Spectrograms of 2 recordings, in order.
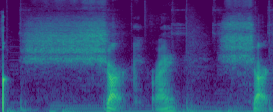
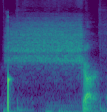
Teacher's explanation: So let's try to get that sh down. Often we're rounding our lips. Now, we don't have to, but it gives a nice sh kind of slushy swishy quality that we're looking for. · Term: sh sound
